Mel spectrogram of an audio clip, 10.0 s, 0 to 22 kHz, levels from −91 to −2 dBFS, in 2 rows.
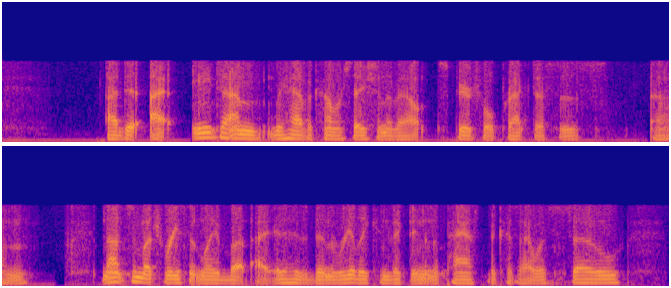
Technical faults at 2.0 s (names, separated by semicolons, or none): G.726 ADPCM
